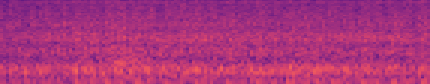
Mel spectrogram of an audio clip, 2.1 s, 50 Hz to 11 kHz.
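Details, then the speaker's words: Honda Click 125 scooter after bottom-end overhaul with new crankshaft, for knocking caused by neglected oil: single-cylinder engine ticks over evenly with no knock or rattle; quiet, healthy idle, ready for release. "Ayan, okay na to. Tahimik na. Pwede na itong ma-claim."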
